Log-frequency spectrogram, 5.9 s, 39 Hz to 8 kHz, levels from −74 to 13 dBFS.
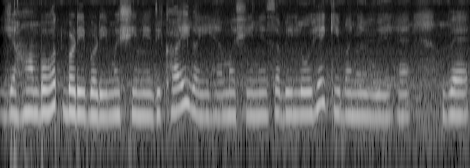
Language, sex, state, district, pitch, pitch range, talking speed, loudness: Hindi, female, Uttar Pradesh, Varanasi, 215 Hz, 205-225 Hz, 165 wpm, -19 LUFS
